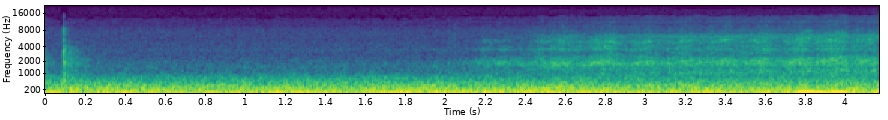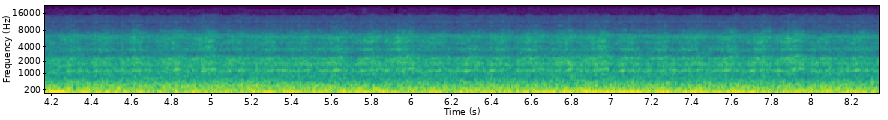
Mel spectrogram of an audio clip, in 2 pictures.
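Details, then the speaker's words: Curlin infusion pump being primed in home infusion, prime button held until medication reaches the end of the tubing: a low, steady motor whir that starts after a couple of seconds and keeps running, over faint room noise. "the prime button is down here so we're going to push that once and now I'm going to hold it down and you'll hear it start to work and you'll see the medication come through"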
